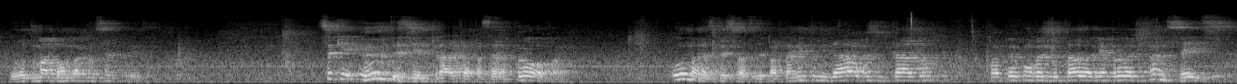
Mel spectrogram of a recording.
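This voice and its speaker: A middle-aged man delivers a reflective, confessional philosophy lecture with a slightly high voice. He is caught from well back in a strongly reverberant hall, and a steady background noise sits under his words. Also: brisk. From Argentina. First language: Spanish. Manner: reflective and confessional, with frequent restarts. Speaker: conference speaker, philosophy professor. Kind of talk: personal academic lecture. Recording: very echoey hall, voice from a distance, audible background noise.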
